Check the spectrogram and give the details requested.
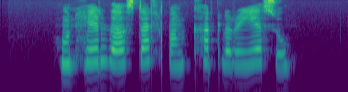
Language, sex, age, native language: Icelandic, female, 12, Icelandic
